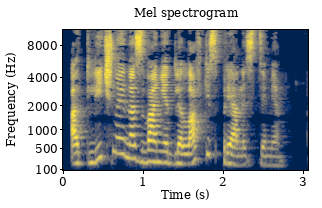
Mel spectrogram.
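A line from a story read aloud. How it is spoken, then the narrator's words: Snapping. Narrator (Russian): огрызнулась я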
